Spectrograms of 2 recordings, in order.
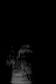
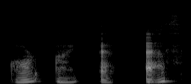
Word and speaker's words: riff: There's no T in Rift. What? Rift. R I FF? That's rift. I think the word rift does have a different definition. Oh my goodness. Holy smokes. Am I saying it wrong this whole time? Riff.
